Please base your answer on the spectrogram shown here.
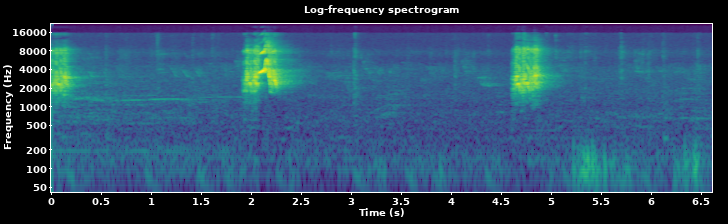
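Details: Morning song of a Javan myna: three loud, scratchy squawks spaced about two and a half seconds apart, with a faint thin whistle and some soft low rumbling.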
